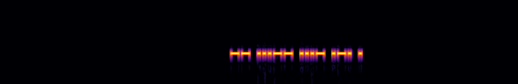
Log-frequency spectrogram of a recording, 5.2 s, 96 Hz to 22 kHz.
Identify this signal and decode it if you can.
Morse code, heard as a keyed tone, about 46 wpm, 700 Hz. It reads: M3VRE
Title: DXCC-100 Call Signs - 5 Characters - Repeated 3x - 45wpm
